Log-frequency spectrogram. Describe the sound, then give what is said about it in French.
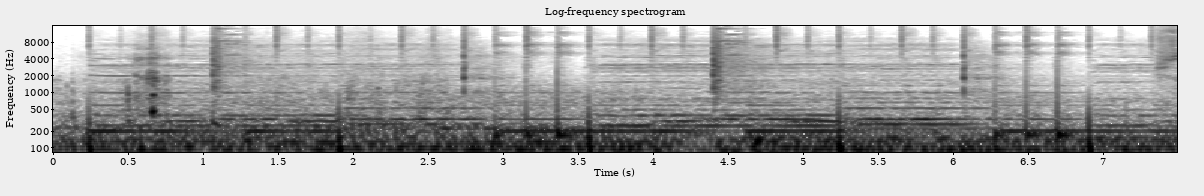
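Steady, loud urban traffic rumble on a busy street in central Madrid, with many taxis, buses and bicycles, engines idling and passing vehicles, occasional sharp clatters and thumps, forming a dense street soundscape without clear speech. “Tout de suite, il y a euh, plein de taxis, plein de bus, plein de vélos, plein. D'un coup, tu te prends tout le bruit comme ça.”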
